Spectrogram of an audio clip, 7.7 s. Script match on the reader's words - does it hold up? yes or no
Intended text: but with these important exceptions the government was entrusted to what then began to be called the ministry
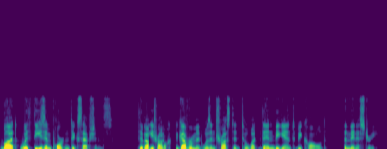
no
